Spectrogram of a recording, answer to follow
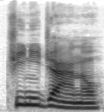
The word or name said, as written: Cinigiano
